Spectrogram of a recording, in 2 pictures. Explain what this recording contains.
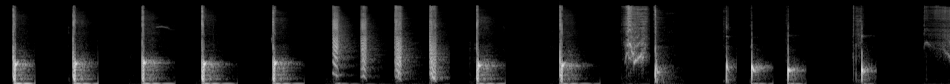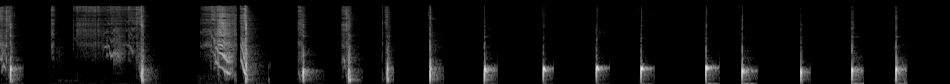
Pop and Suck 1
Pop and suck sounds. Various different versions. Made with the mouth but applicable for many other applications. Great for animations, comedy etc...
Audia Technica Series 40 Mic Slight natural room reverb.
cork, popping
